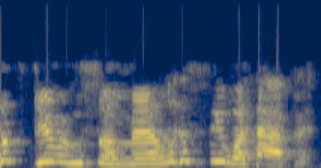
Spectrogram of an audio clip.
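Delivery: very high, earnest, sincerely joyful exclamation. Imitating a man in a movie offering a drink: imitating a man's sincere joyful voice. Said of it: "the sincerity and the joy in that man's voice".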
